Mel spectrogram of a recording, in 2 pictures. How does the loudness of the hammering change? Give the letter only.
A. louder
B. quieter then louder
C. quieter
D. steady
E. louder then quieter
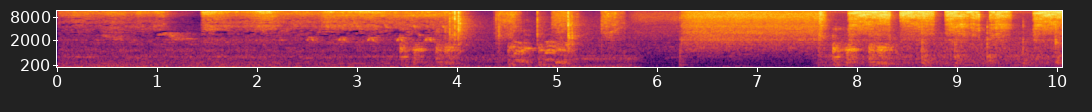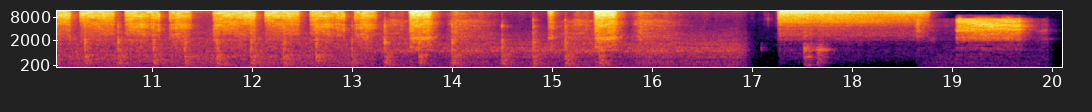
D.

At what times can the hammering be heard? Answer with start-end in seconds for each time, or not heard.
8.6-15.7.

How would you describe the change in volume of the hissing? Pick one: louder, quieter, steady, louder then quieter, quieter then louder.
steady.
